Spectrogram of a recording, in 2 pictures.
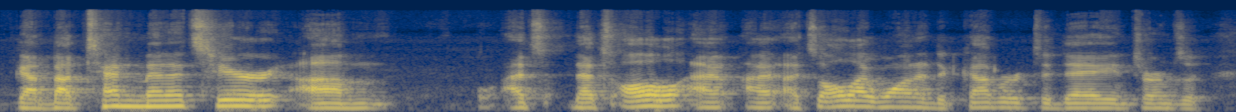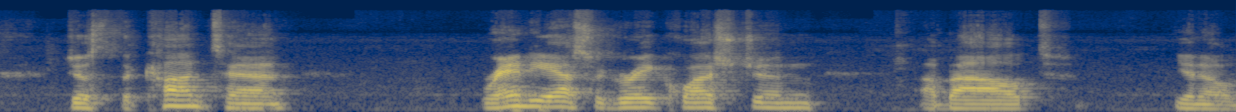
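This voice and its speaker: A man's voice: medium pitch, fairly bright tone. An older man hosting an online networking event, talking informally and rambling a little as he presents and takes questions. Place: online video call.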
